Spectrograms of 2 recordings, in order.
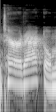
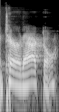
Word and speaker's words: pterodactyl: And so the silent P, which makes no sense, but the silent P in pterodactyl made me say pterodactyl. – Oh, I remember that, yeah. – So I yelled, it's pterodactyl, and then people laughed at me.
